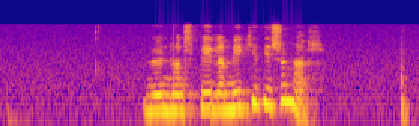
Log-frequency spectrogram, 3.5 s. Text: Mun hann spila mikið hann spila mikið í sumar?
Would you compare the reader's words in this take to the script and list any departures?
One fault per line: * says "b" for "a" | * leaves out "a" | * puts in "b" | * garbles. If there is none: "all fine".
* leaves out "hann spila mikið"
